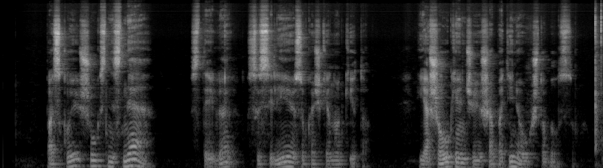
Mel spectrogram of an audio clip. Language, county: Lithuanian, Kaunas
